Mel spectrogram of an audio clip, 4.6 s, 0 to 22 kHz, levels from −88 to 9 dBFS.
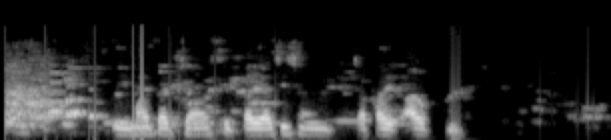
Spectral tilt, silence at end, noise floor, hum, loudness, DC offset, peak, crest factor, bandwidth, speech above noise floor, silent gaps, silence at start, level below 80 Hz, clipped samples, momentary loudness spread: -7 dB/octave; 1.15 s; -59 dBFS; none; -17 LUFS; under 0.1%; 0 dBFS; 18 dB; 10.5 kHz; 43 dB; none; 0.05 s; -60 dBFS; under 0.1%; 12 LU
